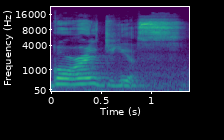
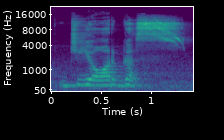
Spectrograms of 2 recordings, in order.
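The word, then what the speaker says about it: gorgeous: wrong manner how because it's गर्जियस इट्स गर्जियस नॉट जियोर्गस ठीक है गर्जियस जी ओ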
